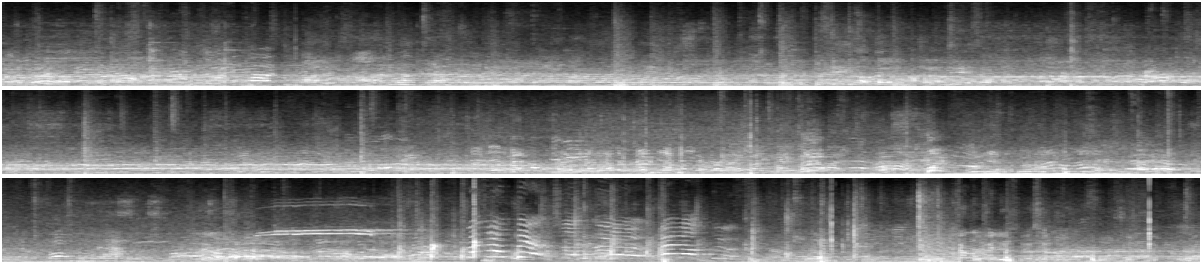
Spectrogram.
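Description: Men shout to each other across an open outdoor field.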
